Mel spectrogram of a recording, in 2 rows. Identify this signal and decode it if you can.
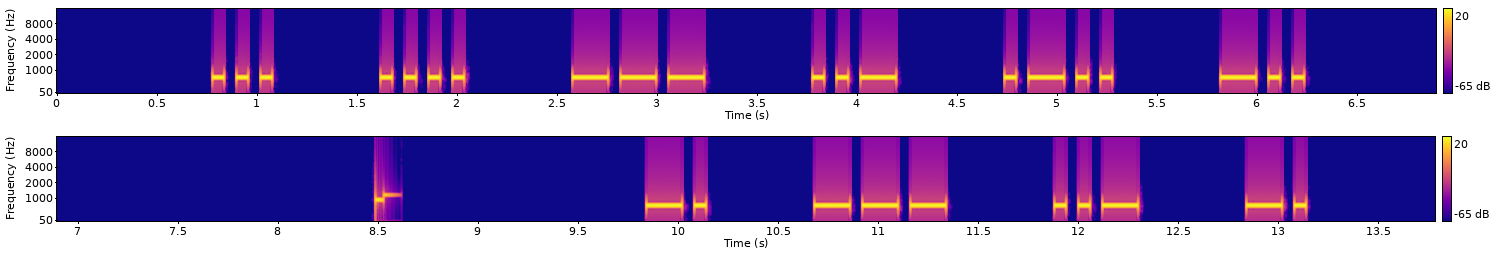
Morse code, heard as a keyed tone, about 20 wpm, spaced as for 11 wpm, 700 Hz. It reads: SHOULD NOUN
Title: 3x Character Spacing - Top 500 Words - 20wpm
